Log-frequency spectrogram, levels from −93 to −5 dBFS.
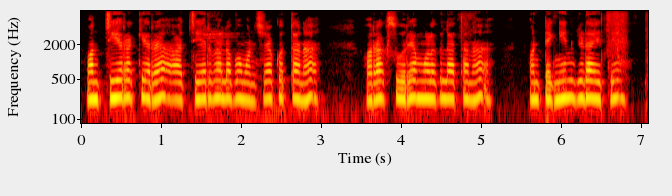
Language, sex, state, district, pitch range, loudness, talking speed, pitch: Kannada, female, Karnataka, Bijapur, 225-235 Hz, -36 LUFS, 145 wpm, 230 Hz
